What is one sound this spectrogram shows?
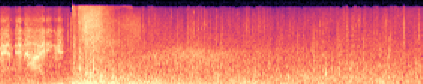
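Wind rushes loudly past while gliding through the air.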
